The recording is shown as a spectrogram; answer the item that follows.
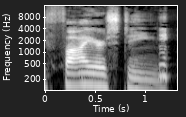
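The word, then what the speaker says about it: Fierstein: Number three, it's Harvey Firestein, pronounced like he won't fly Lufthansa.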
